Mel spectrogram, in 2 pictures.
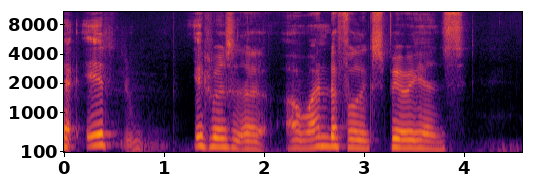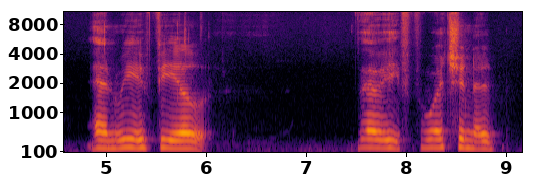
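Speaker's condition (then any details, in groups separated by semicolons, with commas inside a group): Parkinson's disease; word-finding difficulty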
